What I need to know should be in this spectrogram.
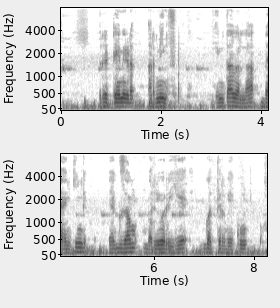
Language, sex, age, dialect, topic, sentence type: Kannada, male, 56-60, Dharwad Kannada, banking, statement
